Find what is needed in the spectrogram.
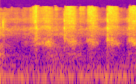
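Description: Faint scraping of a wooden stir stick against the inside of a plastic cup as thin metallic paint mixed with pouring medium is stirred, in a run of soft strokes a few times a second.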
